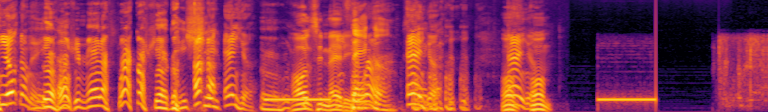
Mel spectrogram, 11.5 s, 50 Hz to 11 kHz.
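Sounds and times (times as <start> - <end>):
speech: 0.0 - 8.4
telephone ringing tone while placing a call: 4.2 - 5.2, 9.0 - 9.9
laughter: 5.1 - 7.4.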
